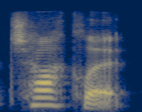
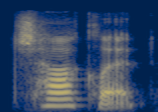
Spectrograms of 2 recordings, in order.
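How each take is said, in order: The two takes are said the same way.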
